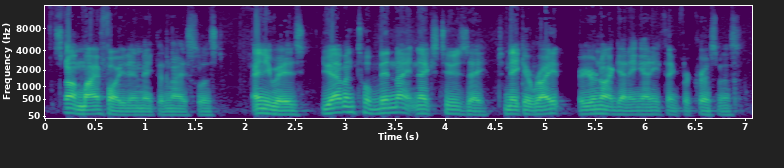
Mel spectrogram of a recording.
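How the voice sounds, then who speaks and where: A man's voice: low voice, brisk, darkish tone. A young man presenting a student show in a bantering style. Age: teens to young adult. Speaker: student host of a school show.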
